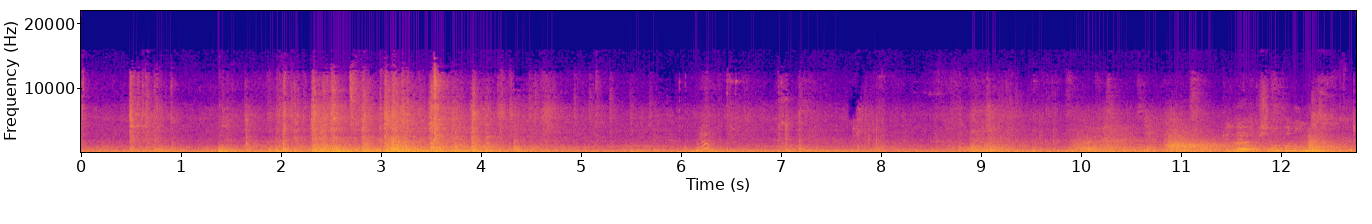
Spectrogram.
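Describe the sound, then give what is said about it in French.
A Paris metro train on the Château de Vincennes to La Défense line rumbles along steadily and loudly underground, with rhythmic clacking of wheels over the rails and occasional thuds. Indistinct voices can be heard faintly beneath the noise. “On va prendre, c'est quoi C'est Château de Vincennes, non, c'est la Défense.”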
